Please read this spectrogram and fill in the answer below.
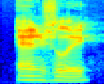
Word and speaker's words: Anjali: at 90 on twitter just thank her because angelee right that's that's how you say her name angelique ranadevae anjali yep angeli ranadive yesterday joined the kings family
